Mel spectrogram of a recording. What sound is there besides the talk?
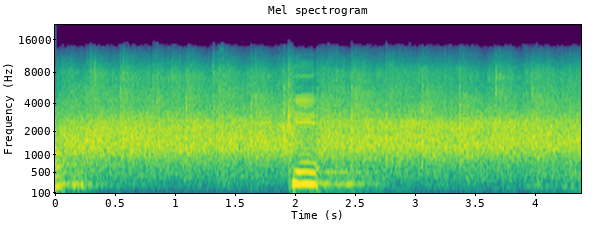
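audience applause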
